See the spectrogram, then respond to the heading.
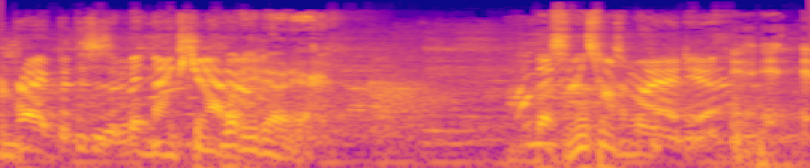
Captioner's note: skeptically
